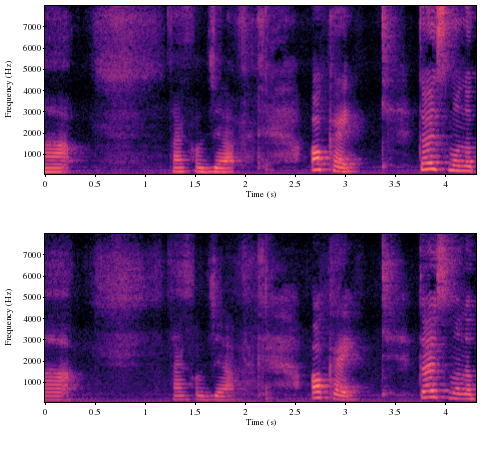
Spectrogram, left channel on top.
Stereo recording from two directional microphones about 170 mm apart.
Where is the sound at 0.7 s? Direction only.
45° left (ahead or behind).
